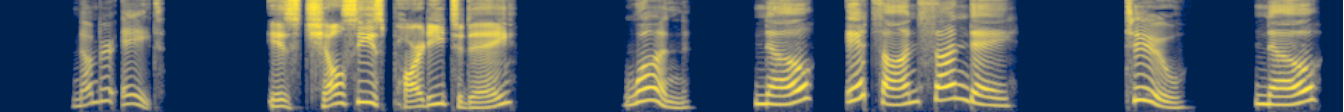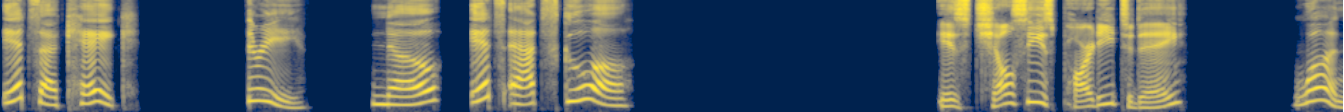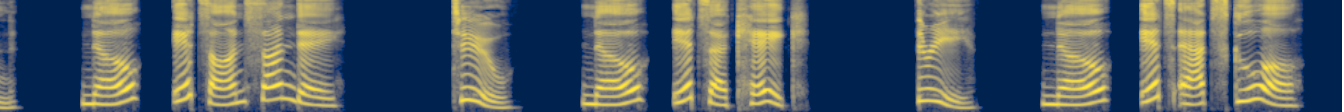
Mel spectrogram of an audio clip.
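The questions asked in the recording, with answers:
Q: Is Chelsea's party today?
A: 1: No, it's on Sunday.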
